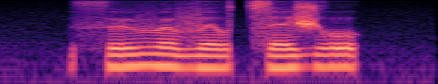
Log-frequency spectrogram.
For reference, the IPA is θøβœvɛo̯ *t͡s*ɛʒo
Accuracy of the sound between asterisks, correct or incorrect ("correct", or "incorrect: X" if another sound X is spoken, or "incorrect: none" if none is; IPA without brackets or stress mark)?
correct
